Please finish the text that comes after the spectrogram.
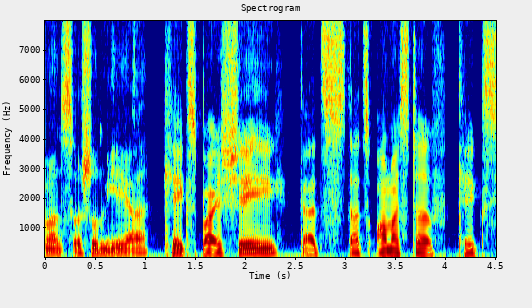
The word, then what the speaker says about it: Shea: Kicks by Shea. That's all my stuff. Kicks KICKSBYSHEA SHEA like the butter.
